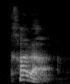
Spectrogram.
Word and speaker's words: color: はい、最後 360 番、カラー、カラー、発音に注意ですね。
